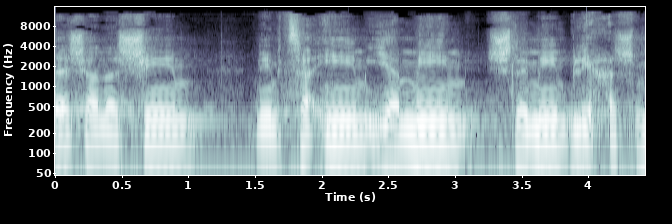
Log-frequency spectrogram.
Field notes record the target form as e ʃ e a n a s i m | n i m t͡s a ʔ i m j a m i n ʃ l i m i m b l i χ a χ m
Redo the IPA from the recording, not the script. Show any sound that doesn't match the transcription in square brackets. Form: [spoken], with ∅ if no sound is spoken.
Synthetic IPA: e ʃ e a n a [ʃ] i m | n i m t͡s a ʔ i m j a m i [m] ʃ l [e] m i m b l i [ħ] a [ʃ] m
